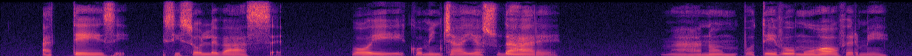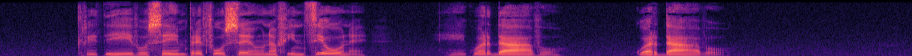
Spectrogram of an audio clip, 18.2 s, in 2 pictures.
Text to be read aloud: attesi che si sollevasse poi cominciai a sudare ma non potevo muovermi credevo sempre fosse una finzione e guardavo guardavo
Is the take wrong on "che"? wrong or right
wrong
